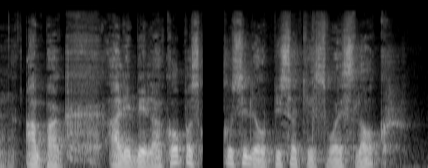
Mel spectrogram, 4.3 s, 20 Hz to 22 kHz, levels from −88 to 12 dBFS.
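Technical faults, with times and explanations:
2.02–2.24 s, rebuffering stall: right after "ampak ali bi lahko" the speech drops to dead silence for about 0.22 s, then picks up exactly where it left off. The player ran dry of downloaded audio and waited, so nothing's missing, just extra time inserted.
3.05–3.30 s, loose connector crackle: a quarter-second burst of irregular scratchy crackle over the speech. That's a worn or dirty contact shifting and rapidly making and breaking, chopping the signal on and off.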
